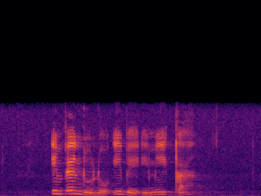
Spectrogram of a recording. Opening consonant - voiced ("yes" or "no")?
yes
